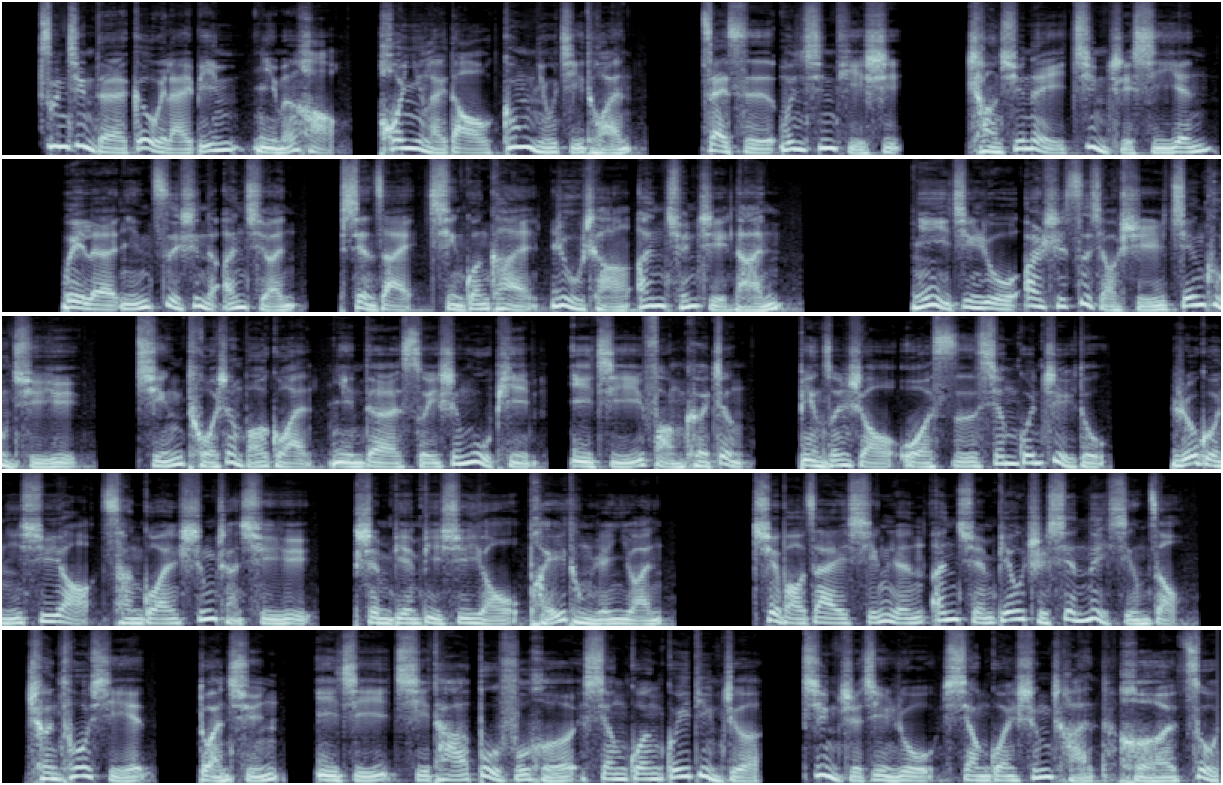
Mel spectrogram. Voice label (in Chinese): 男 入场指南温馨提示; 集团企业宣传; 公牛集团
